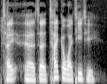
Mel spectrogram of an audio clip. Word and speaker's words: Taika Waititi: Oh yeah, it's a Taika Waititi.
